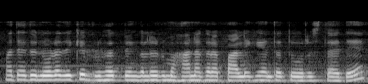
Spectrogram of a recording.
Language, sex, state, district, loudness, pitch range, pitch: Kannada, female, Karnataka, Bangalore, -13 LUFS, 185-205 Hz, 195 Hz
